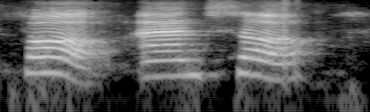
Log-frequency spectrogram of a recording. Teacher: Ha is pronounced in the throat, whereas fa and sa is pronounced by forcing air through a narrow channel between the upper teeth and the tongue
